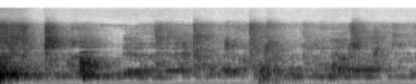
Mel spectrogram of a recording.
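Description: Quiet sounds of people eating rice by hand at a table: a low, soft rustle of food being mixed on plates, with a few faint clicks of tableware.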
